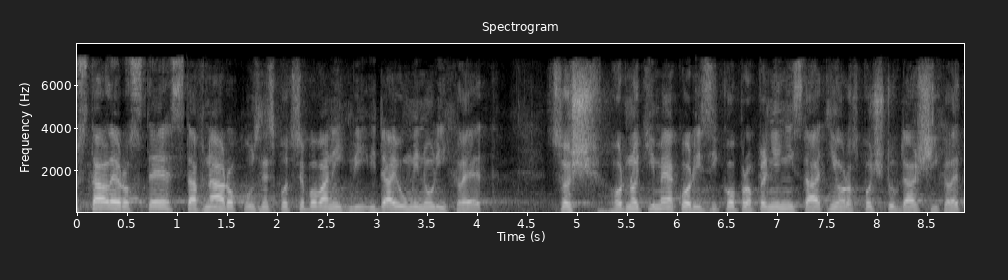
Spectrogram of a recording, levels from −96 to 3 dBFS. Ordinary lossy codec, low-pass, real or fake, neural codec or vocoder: AAC, 32 kbps; 7.2 kHz; real; none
